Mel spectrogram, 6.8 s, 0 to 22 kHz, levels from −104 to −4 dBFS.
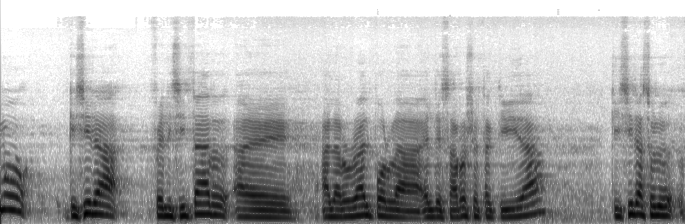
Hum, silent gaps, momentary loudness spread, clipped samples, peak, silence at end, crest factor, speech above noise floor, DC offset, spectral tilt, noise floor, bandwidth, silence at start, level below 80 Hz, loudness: none; none; 10 LU; under 0.1%; 0 dBFS; 0 s; 12 dB; 29 dB; under 0.1%; -11.5 dB/octave; -41 dBFS; 5 kHz; 0 s; -50 dBFS; -13 LUFS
